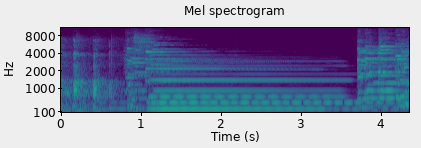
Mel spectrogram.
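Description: A bell-like chime of transition music struck about a second in, ringing with many overtones and fading slowly, then struck again near the end.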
